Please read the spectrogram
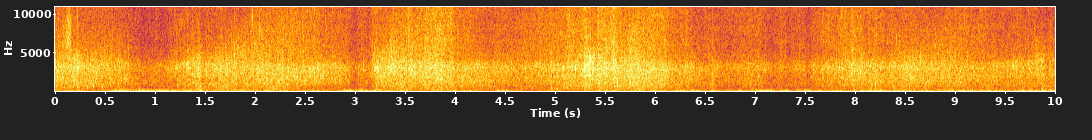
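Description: Wind buffeting the microphone with a heavy, uneven rumble, over small waves washing against a rocky shore.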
